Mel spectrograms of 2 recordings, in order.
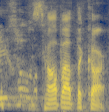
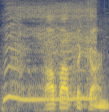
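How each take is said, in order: First: Said in the usual way. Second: High, drawn-out plea. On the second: Real, not acted.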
